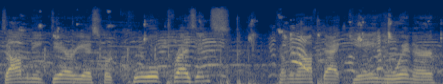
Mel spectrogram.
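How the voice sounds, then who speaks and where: A man's voice: a little high, moderate pace. A young man calling live basketball play-by-play on radio with energy, raising his voice for big plays. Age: young adult. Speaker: play-by-play sports commentator. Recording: loud crowd and gym noise behind.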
